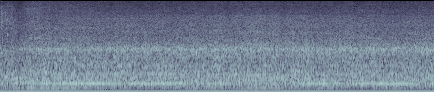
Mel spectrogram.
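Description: Steady mechanical hum with a few held tones from a New York City subway train standing at a station platform.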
